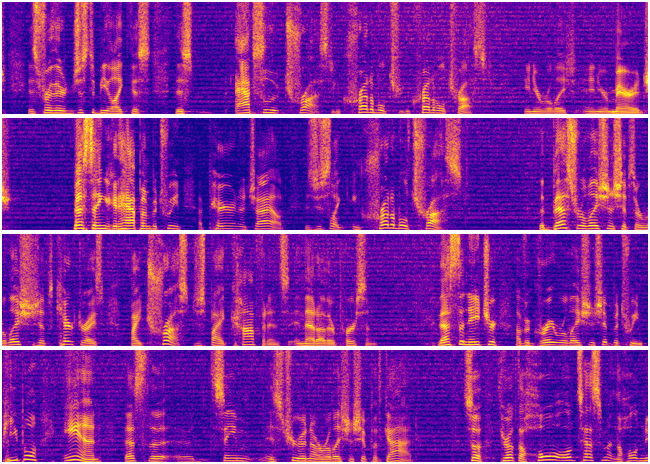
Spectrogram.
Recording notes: at First Presbyterian Church in Pine City, Minnesota, on April 24, 2022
